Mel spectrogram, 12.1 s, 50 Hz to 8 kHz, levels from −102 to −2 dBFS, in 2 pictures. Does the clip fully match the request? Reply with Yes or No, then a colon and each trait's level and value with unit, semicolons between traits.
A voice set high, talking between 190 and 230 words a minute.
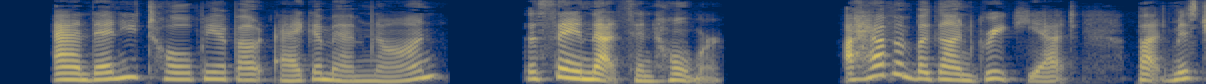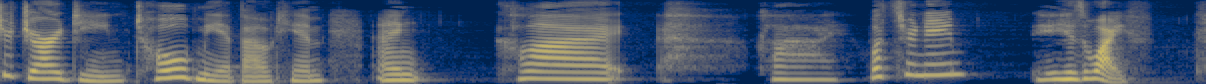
No: high, 230 Hz; average, 160 wpm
